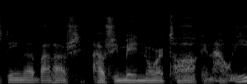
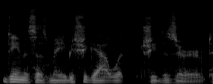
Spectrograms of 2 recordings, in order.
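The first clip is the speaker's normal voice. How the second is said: ordinary talk, nothing marked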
